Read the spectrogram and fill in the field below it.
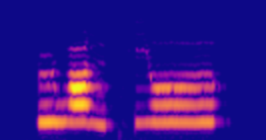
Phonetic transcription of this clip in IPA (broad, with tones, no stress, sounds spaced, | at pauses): ɻ w ɑ˥˩ ŋ t̪ʰ j o˥ ʊ̯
